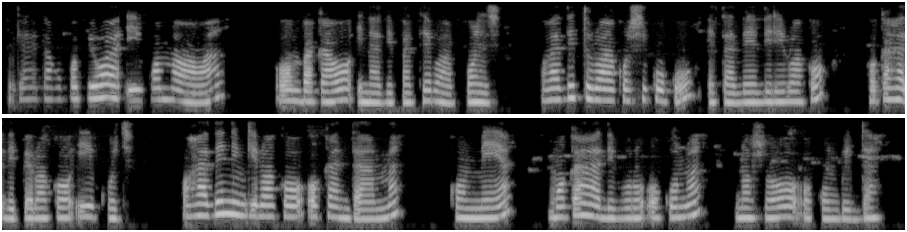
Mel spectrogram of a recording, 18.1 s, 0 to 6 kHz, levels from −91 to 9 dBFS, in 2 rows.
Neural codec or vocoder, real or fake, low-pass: none; real; 5.4 kHz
